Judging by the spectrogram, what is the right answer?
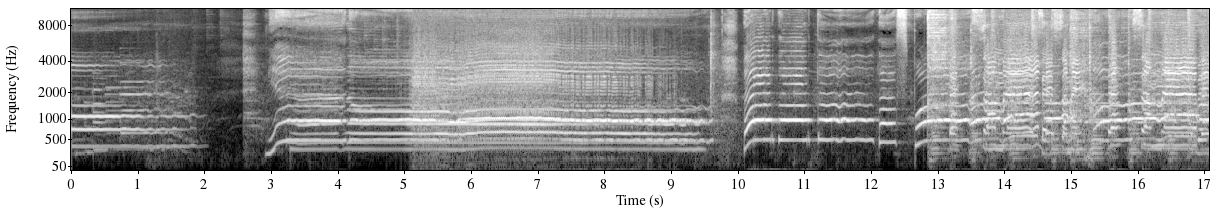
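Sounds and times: women singing close harmony: 0.0s - 2.0s, 2.9s - 17.0s.

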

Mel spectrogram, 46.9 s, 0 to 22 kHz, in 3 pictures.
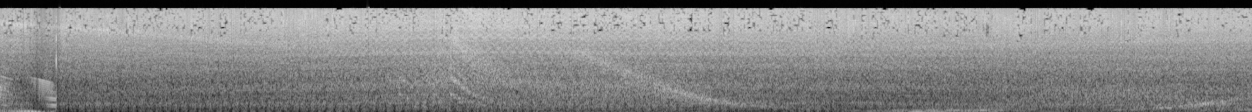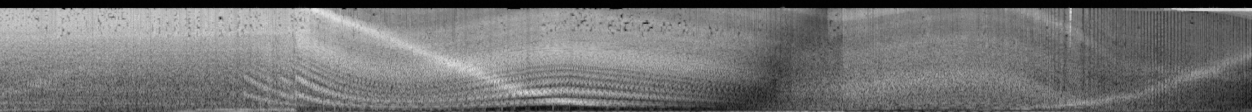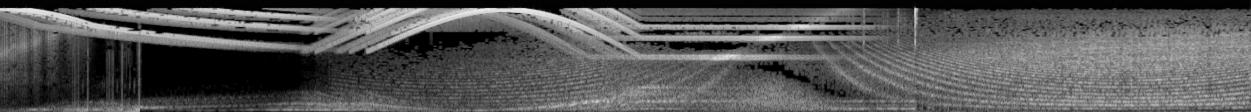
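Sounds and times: falling noise sweep: 0.0s - 2.0s, 2.9s - 30.5s, 36.0s - 46.9s
rising noise riser: 0.0s - 2.1s, 2.8s - 33.1s, 36.4s - 46.9s
dense rushing noise: 0.0s - 22.4s
low rumble: 4.4s - 19.4s.

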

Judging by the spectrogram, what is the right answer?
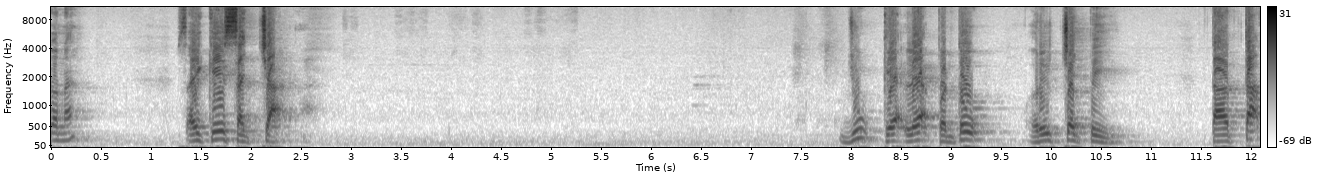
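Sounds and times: low room hum: 0.0s - 12.0s
marker on whiteboard: 2.2s - 8.6s.

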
